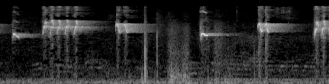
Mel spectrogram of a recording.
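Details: Sharp, rough filler song from a red-breasted konin, used to tutor competition birds. Lower pure whistles open each phrase before a shrill, fluttering trill, with phrases repeating about every second.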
